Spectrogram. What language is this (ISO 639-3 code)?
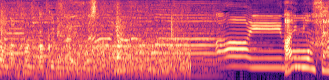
jpn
